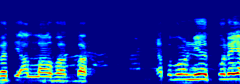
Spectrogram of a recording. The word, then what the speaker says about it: আল্লাহ: আমরা এখানে আল্লাহ লামের উপর একটা খারা জবর আছে। লামটা বারিক হবে না। পুর হবে। পুর হলে কি হবে? লাম অক্ষরটা মোটা হবে।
